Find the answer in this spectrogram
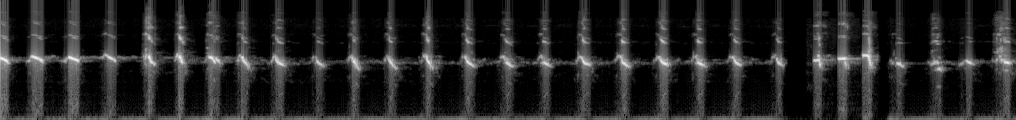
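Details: Real chicks giving continuous peeps, a run of shrill descending notes repeated about three times per second, evenly spaced, with a brief cluster of overlapping peeps near the end and a faint low background hum.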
